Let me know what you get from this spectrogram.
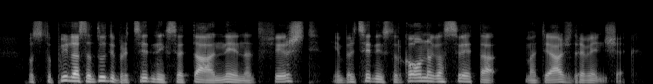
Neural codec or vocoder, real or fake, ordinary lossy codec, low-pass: codec, 16 kHz, 0.8 kbps, ZipCodec; fake; none; none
